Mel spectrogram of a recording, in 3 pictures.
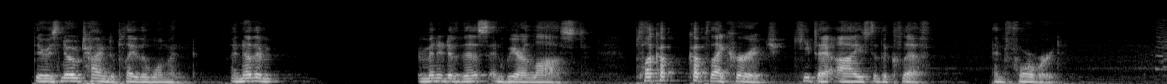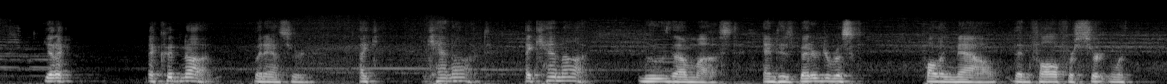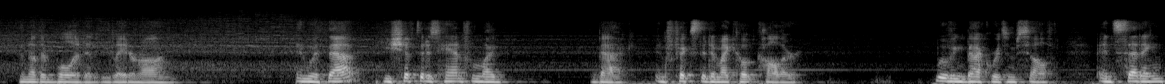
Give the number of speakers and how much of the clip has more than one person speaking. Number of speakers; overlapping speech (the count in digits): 1, no overlap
